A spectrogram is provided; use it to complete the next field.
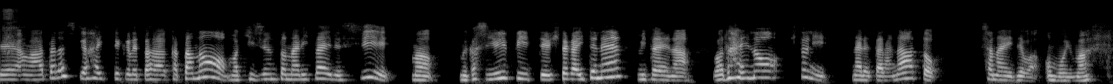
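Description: At a moderate pace, a woman with a normal speaking voice talks at a fairly high pitch, with lively intonation and big swings in loudness. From regional Japan (outside Tokyo). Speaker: sales employee. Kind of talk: casual interview.

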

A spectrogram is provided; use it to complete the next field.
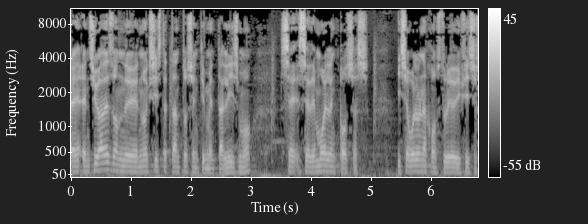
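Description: Amid noticeable background noise and audible room echo, a man speaks at a moderate pace with a fairly low pitch and fairly even intonation. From Mexico City, central Mexico. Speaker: architect and radio host. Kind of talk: casual chat.

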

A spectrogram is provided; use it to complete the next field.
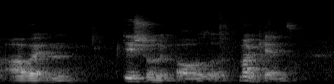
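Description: A man speaks at a very slow pace, with audible room echo and noticeable background noise. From Lower Saxony, Germany (Salzgitter). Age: 20s. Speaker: apprentice at event company, podcast co-host. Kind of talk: casual chat. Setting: studio with camera.

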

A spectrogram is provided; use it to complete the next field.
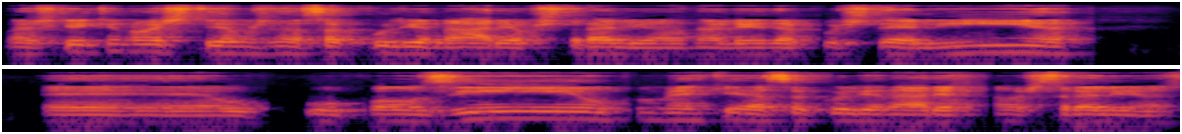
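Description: A man talks at a moderate pace with a Brazilian accent. His intonation is fairly even. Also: medium pitch for a man. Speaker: podcast host. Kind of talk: casual interview.

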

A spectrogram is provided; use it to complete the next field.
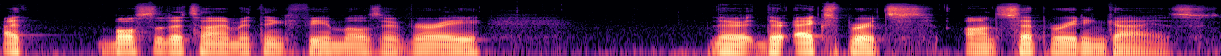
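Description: A man's fairly low voice with an American accent, at a moderate pace with long, frequent pauses and ordinary pitch variation, on a very clean recording with a silent background. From Southern California. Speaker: podcast co-host. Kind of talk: casual chat.

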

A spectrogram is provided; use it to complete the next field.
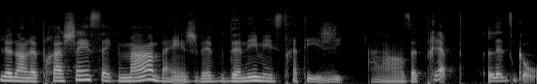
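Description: In a Quebec accent, a woman with a very deep, low pitch speaks at a fairly slow pace with vocal fry and ordinary pitch variation. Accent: Québécois French. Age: 40s. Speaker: podcast host and creativity coach. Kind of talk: solo podcast monologue. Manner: hesitant, many fillers and repetitions; laughs often.

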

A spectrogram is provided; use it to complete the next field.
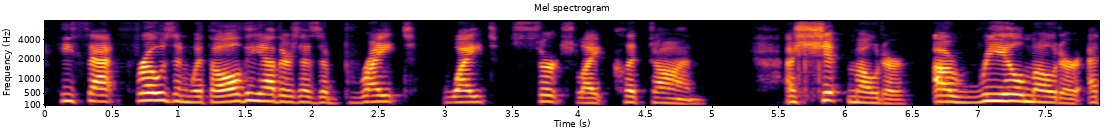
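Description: The speaker uses an unforced reading voice against a quiet background.

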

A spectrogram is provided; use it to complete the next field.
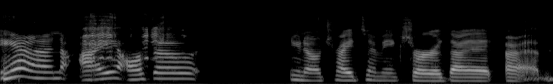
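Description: Very wide pitch swings run through a woman's fairly high, bright, sharp voice. Her pace is very slow. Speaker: podcast co-host. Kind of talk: casual chat. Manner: animated.

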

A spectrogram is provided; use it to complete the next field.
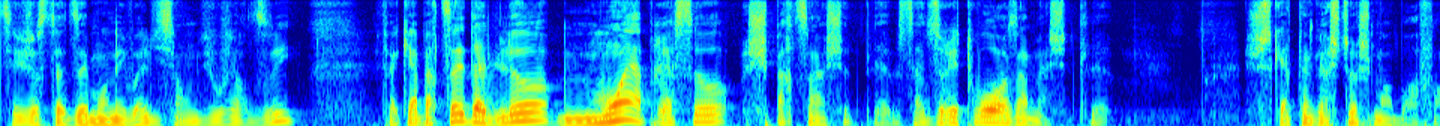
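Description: In a Quebec accent, a man talks at a moderate pace and medium pitch with lively intonation and a dark, mellow tone, captured on a very clean recording over a silent background. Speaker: guest sharing life story. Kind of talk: testimony.

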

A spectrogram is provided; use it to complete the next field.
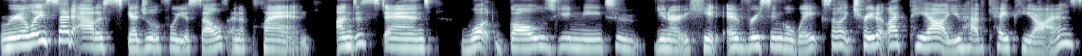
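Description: With an Australian accent, a woman speaks at medium pitch and a moderate pace, using ordinary pitch variation. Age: 20s. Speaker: PR agency founder. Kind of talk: interview.

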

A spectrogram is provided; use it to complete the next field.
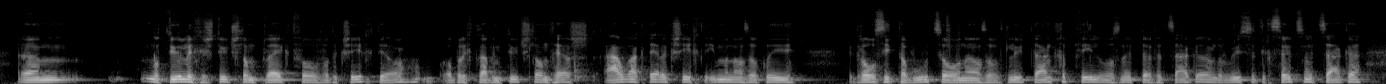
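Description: At a fairly quick pace, a man with a fairly low pitch and dark, mellow tone speaks in a monotone, flat way. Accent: Swiss German. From Switzerland, eastern (St. Gallen, Wil). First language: Swiss German (speaking German). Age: 30s. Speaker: politician. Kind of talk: casual conversation.

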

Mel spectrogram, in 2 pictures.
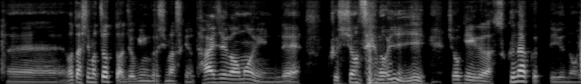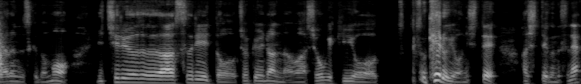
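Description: Against a quiet background, a man with a dark, mellow tone and medium pitch talks at a fairly quick pace, with very wide pitch swings and big swings in loudness. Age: 50s. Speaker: manual therapist and sports trainer. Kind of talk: live-stream lecture. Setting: live stream. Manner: frequent filler hesitations.

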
